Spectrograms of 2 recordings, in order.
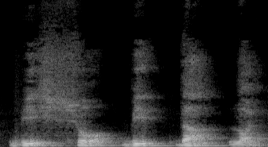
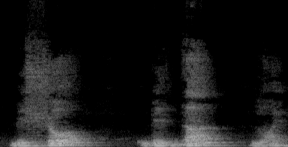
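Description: First: বিশ্ববিদ্যালয় very slow as বিশ, শ, বিদ, দা, লয়; five separate syllables. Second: বিশ্ববিদ্যালয় very slow, in three chunks, বিশ্ব, বিদ্যা, লয়; long pauses after বিশ্ব and বিদ্যা; three-part split. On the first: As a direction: pause after every syllable of বিশ্ববিদ্যালয়. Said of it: "এই যে, যে পাঁচটা অক্ষর". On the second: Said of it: "অনেকে যেটা মনে করে এখানে অক্ষর আছে তিনটা". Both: Shown as a demonstration.

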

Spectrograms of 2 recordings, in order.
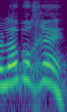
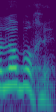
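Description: First: Defiant louder refusal. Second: Said in the usual way. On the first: Acted. Murderer refuses again, defiantly.

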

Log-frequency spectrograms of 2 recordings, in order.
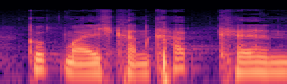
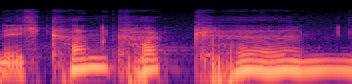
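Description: First: Said in the usual way. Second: Drawn-out and teasing, slow; slow singsong. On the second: Shown as a demonstration. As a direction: stretch each word out slowly.

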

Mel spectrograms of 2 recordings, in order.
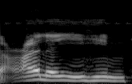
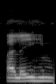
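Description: First: আলাইহিম opened with mid-throat ain; strong ain starting আলাইহিম; correct ain. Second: আলাইহিম with hamza for ain; light আলাইহিম, no throat; common mispronunciation. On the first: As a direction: press the first আ of আলাইহিম in the throat. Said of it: "বলতে হবে". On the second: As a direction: say আলাইহিম on a plain vowel onset. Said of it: "অধিকাংশ লোক আলাইহিম বলে". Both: Shown as a demonstration.

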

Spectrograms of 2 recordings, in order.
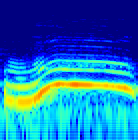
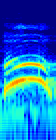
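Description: First: Long, loud wailing "ooh"; high swooping ghost "ooh"; ghostly cry "ooh". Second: High, loud "ooh" of alarm; short high-pitched startled "ooh"; startled cry "ooh". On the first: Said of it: "cried the little ghost". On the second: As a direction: cry out like a startled little princess. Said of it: "cried the little princess". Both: A narrator's reading.

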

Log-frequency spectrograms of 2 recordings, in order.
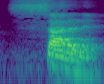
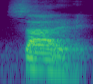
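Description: First: "Saturday" with the first syllable SAT stressed. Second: "Saturday" stressed on SAT, rest falling. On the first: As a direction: lean on the start of "Saturday". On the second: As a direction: hit SAT, let the rest drop. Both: Shown as a demonstration. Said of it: "the stress is where this is on Saturday".

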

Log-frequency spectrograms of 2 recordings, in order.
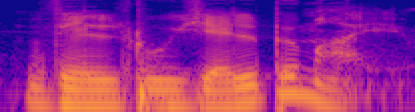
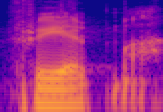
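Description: First: Slow. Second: "Vil du hjælpe mig" said fast with "mig" barely said; native speed. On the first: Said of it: "because I say it fast". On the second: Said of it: "because I say it fast, I say it native speed". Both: Shown as a demonstration.

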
